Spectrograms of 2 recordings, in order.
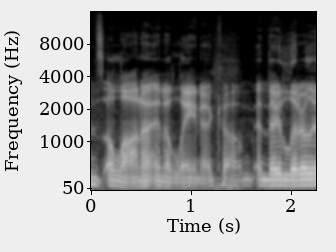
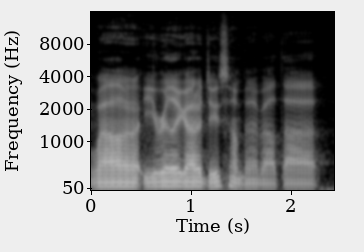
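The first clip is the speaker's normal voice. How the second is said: put-on flat voice; 3 semitones lower, 5 dB quieter than usual. Recalling how she would advise Ron, imitating Jenny's deadpan advice. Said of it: "I do love Jenny's deadpan advice".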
